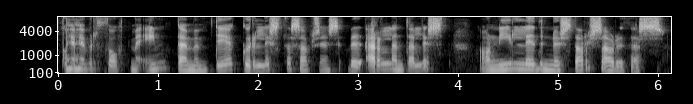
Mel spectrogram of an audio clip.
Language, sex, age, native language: Icelandic, female, 20-29, Icelandic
